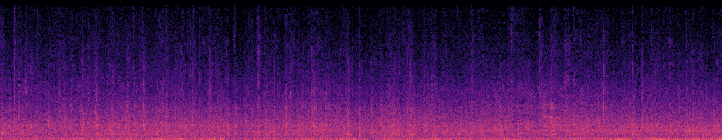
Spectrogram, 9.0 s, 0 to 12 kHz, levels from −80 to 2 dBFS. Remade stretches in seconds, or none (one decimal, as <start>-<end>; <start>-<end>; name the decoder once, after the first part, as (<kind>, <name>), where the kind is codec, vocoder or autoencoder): 6.4-7.0 (codec, SNAC)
